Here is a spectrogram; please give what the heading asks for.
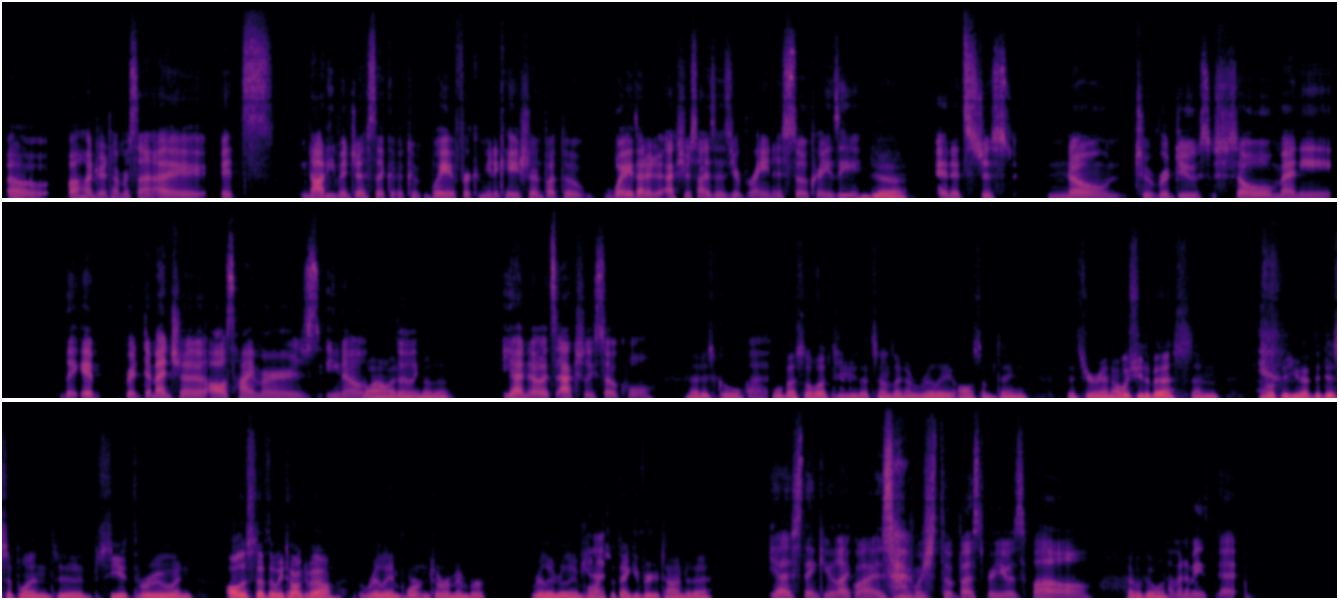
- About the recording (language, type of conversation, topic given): English, unstructured, How do I stay patient yet proactive when change is slow?
- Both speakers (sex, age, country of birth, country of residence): female, 20-24, Dominican Republic, United States; male, 20-24, United States, United States
- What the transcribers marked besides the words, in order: other background noise; laughing while speaking: "I wish"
